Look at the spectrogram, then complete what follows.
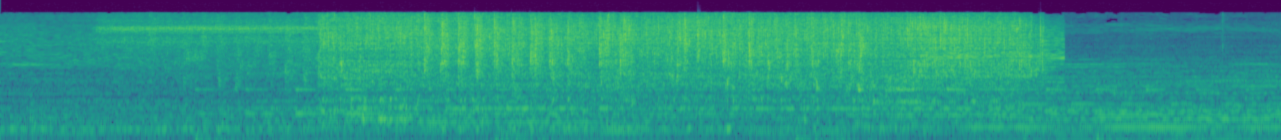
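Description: Water tap running into a sink. It starts about two and a half seconds in and stops suddenly near the end, with background music underneath.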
